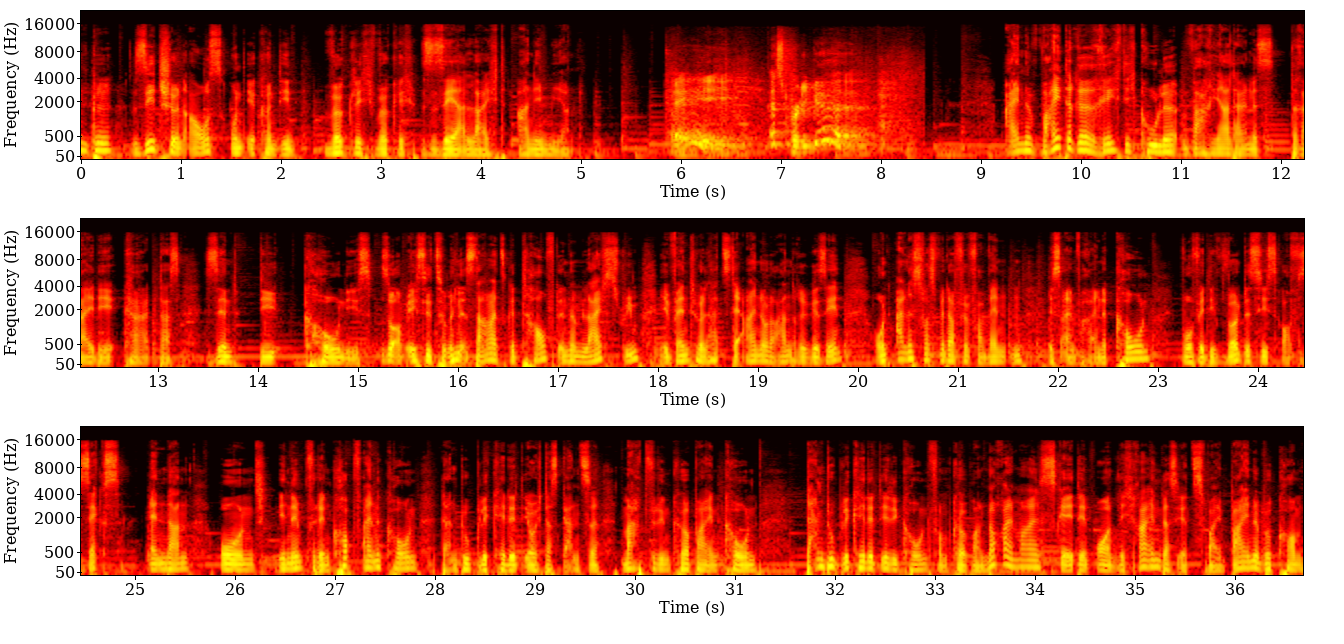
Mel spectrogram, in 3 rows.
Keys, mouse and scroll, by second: 0.0 click, 0.4-1.7 drag, 2.0 click, 2.3 click, 3.0 Tab, 3.1 click, 3.2 a, 3.5 a, 3.7 a, 3.8 Tab, 4.4 a, 9.0-18.9 drag, 18.9 s, 20.4 KP_1, 21.6-23.3 middle drag, 26.4 shift+d, 26.9 r, 27.6 r, 29.3-32.5 typing, 30.4 drag, 30.7 drag, 31.0-31.7 drag, 31.9 click, 33.5 s, 34.0 click, 34.3 s, 35.8-36.6 drag.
